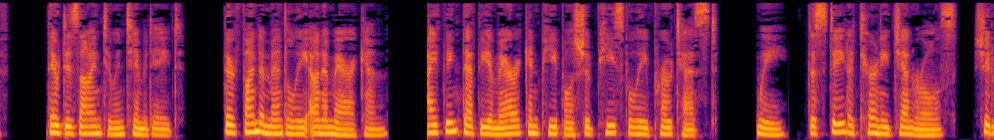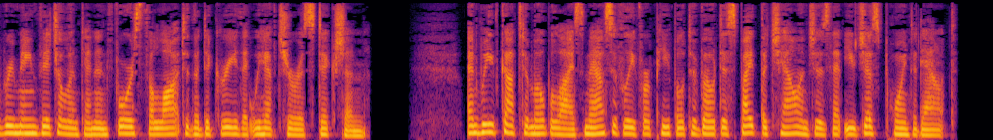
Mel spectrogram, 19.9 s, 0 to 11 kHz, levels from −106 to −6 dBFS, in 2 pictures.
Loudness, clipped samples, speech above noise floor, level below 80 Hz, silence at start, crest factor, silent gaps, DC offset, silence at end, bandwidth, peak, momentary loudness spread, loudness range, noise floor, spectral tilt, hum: -24 LUFS; under 0.1%; 29 dB; -60 dBFS; 0.45 s; 14 dB; 1.86-2.22 s, 3.90-4.26 s, 7.20-7.56 s, 13.66-14.02 s; under 0.1%; 0.4 s; 10.5 kHz; -10 dBFS; 6 LU; 2 LU; -52 dBFS; -5 dB/octave; none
